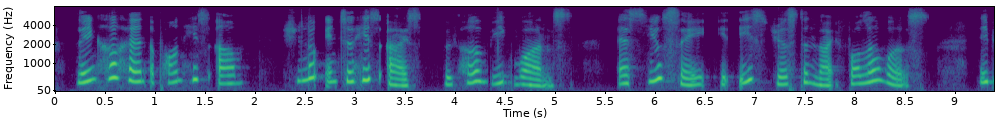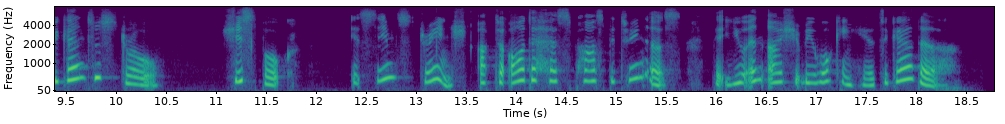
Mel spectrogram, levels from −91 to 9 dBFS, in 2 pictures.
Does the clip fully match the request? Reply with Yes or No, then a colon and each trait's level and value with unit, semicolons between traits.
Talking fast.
No: average, 160 wpm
